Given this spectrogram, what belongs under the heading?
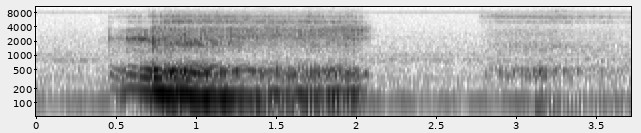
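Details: A loud, low, rumbling snore on one breath, then a softer second breath in a quiet room; ordinary snoring during sleep.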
